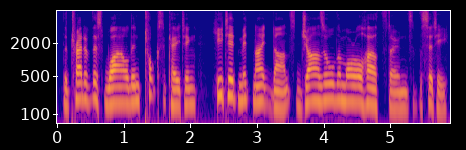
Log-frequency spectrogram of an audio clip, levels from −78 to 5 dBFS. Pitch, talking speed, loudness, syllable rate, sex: 155 Hz, 175 wpm, -20 LUFS, 5.0 syllables/s, male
